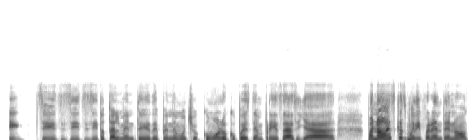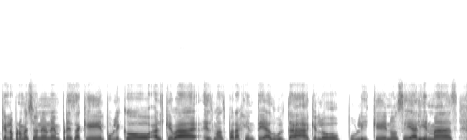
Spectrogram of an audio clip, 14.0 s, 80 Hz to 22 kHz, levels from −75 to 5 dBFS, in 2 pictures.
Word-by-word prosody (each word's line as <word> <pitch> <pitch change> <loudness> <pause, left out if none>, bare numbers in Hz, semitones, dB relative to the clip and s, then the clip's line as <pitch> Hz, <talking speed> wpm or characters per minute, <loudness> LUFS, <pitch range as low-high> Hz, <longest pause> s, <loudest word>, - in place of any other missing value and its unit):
Sí. 225 -5 -3 0.2
Sí 250 +1 -4
sí 245 -2 -16
sí 255 +1 -6
sí 230 +3 -10
totalmente. 225 -2 -1
Depende 220 +5 -5
mucho 235 +2 -5
cómo 250 +2 -2
lo 240 -3 +2
ocupe 235 +3 -1
esta 260 0 -2
empresa. 235 +2 +2
Sí, 245 -5 -11
ya 205 0 +4 0.5
bueno, 395 -1 +7 0.2
es - - -8
que - - 0
es 430 -7 -8
muy 285 -7 +1
diferente, 225 -2 0
¿no? 225 +7 0
Que 265 - -1
lo 210 -4 -1
promocione 215 +3 -1
una 235 0 -1
empresa 230 -1 -2
que 190 -2 -1
el 180 - -9
público 220 -3 0
al 195 0 0
que 200 - -3
va 200 0 +6
es 215 0 -6
más 205 -1 -4
para 195 -3 -2
gente 195 0 -4
adulta, 200 +3 0
a 205 - -3
que 190 - -6
lo 180 -1 -2
publique, 190 0 -5
no 185 0 -3
sé, 190 -1 -2
alguien 190 +2 +1
más 190 +1 +1
215 Hz, 195 wpm, -24 LUFS, 195-235 Hz, 0.5 s, bueno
